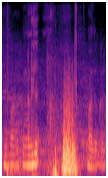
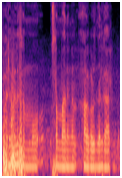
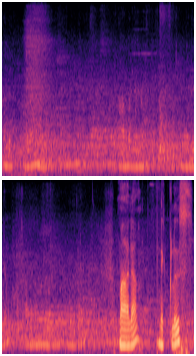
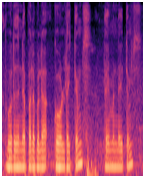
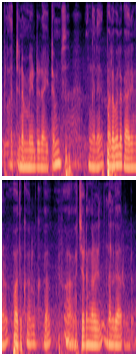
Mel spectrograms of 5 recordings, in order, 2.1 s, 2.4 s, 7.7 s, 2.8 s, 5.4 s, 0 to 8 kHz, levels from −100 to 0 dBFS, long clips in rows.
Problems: constant background noise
